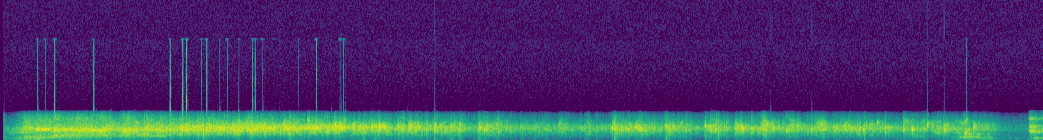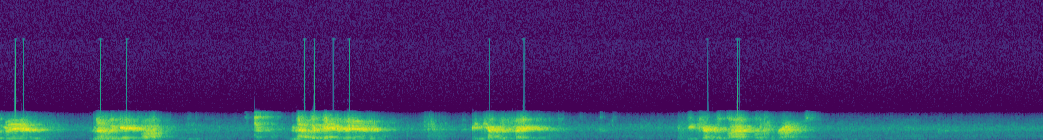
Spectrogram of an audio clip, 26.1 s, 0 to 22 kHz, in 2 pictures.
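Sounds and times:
audience applause: 0:00.1 - 0:12.4.

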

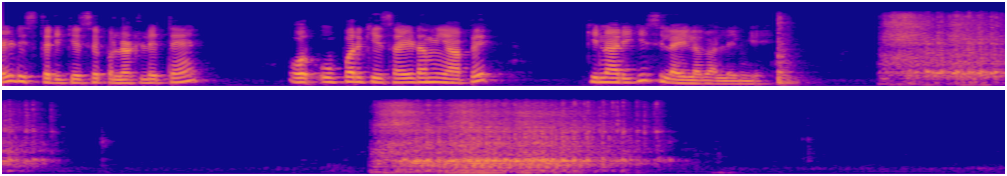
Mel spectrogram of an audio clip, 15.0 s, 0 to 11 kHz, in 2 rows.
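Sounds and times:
sewing machine stitching: 0:06.6 - 0:08.0, 0:10.3 - 0:12.7.

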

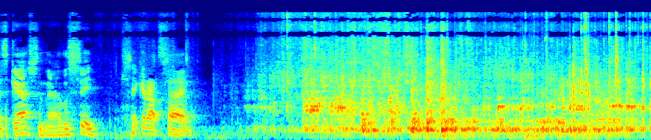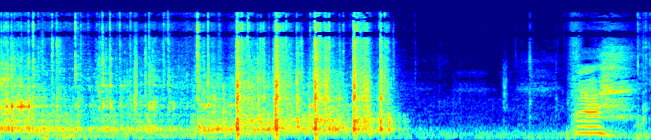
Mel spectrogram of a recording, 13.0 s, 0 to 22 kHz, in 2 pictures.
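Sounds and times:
lawnmower rattling over concrete: 0:02.4 - 0:10.7.

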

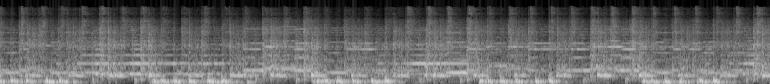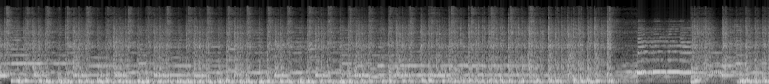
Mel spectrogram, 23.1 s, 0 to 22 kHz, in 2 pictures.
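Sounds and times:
folk band playing: 0:00.0 - 0:23.0
reed-pipe melody: 0:00.0 - 0:23.0
barrel drum strokes: 0:21.9 - 0:23.0.

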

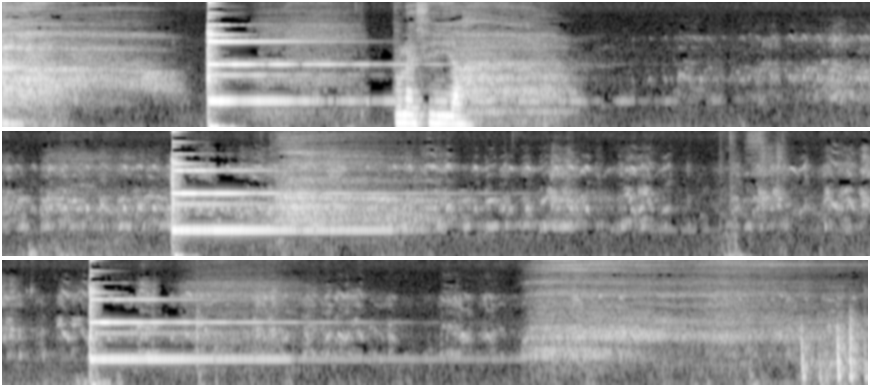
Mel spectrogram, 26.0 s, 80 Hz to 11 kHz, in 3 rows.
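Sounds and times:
small metal chime ringing: 0:02.0 - 0:04.6, 0:10.4 - 0:12.6, 0:18.2 - 0:20.8
soft knock: 0:25.4 - 0:26.0.

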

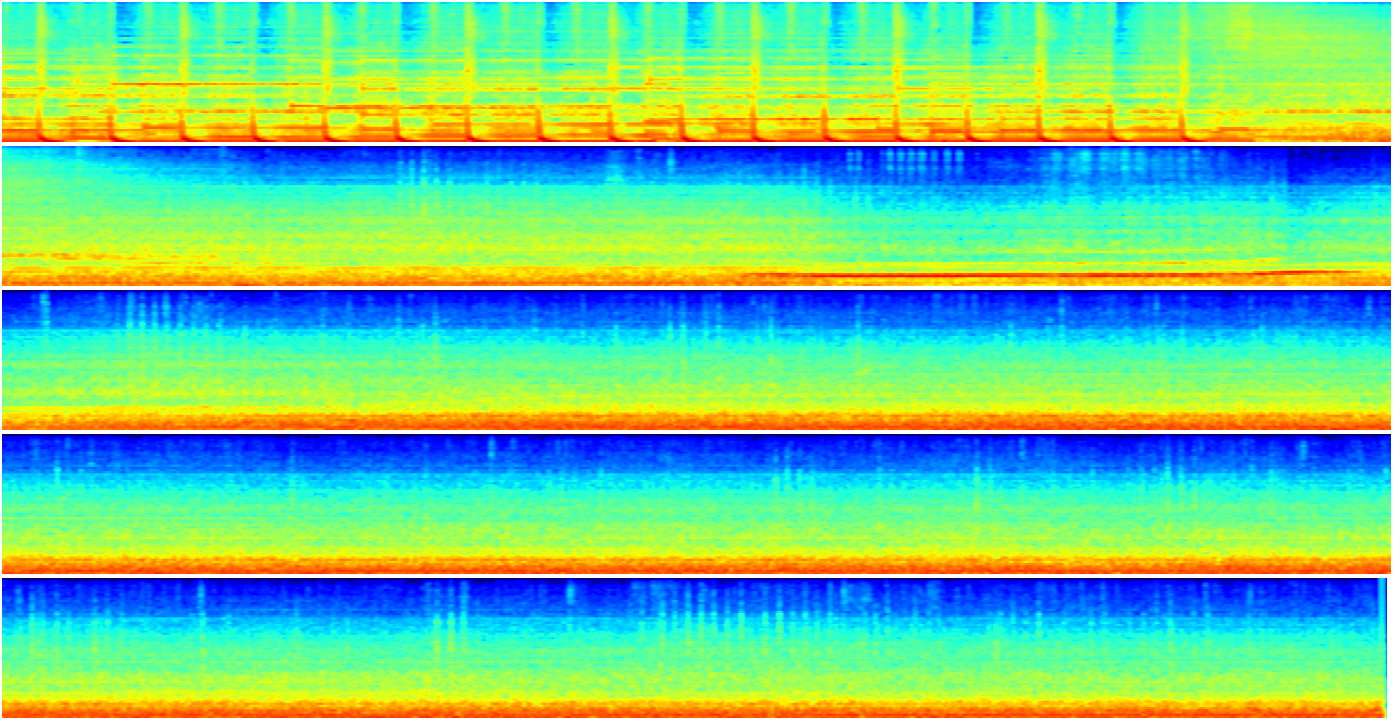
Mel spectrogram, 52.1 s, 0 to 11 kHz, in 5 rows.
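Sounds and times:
aircraft takeoff rumble: 0:00.0 - 0:52.0
jet engines whining: 0:09.2 - 0:23.6.

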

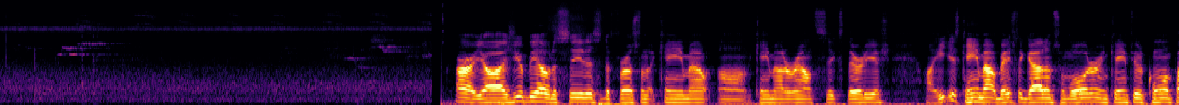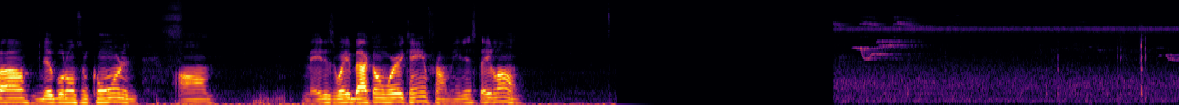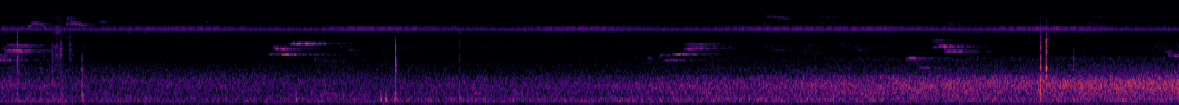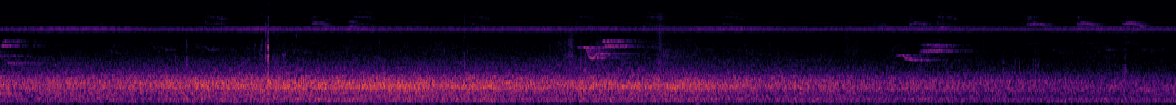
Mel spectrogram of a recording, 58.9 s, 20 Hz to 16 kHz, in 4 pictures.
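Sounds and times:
insects droning: 0:00.0 - 0:21.2, 0:25.2 - 0:58.9
soft hiss: 0:06.0 - 0:12.3, 0:16.6 - 0:18.8.

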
